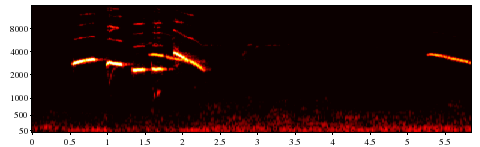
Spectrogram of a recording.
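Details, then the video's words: Oriental magpie-robin female in breeding condition calling its companion; a burst of five clear whistled notes stepping lower, a sharper downslurred note, then silence before one long falling whistle. "burung Kacer betina gacor birahi memanggil temannya"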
